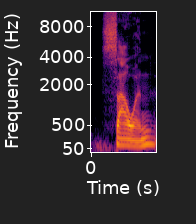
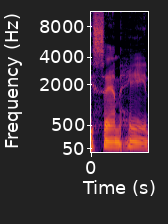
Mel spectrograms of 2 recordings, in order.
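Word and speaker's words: Samhain: America and they were celebrating Salin as we were going through the pronunciation although in Halloween two they say sam Hayne and I'll bet you like when that movie went overseas people cringed at the pronunciation but they would celebrate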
